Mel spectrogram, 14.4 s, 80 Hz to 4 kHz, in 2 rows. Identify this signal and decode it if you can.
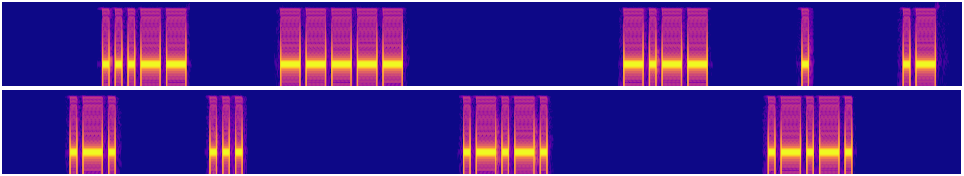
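Morse code, heard as a keyed tone, about 25 wpm, spaced as for 10 wpm, 550 Hz. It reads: 30 YEARS <AR> <AR>
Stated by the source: Morse code transmission of news headlines.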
